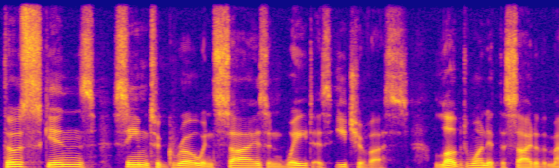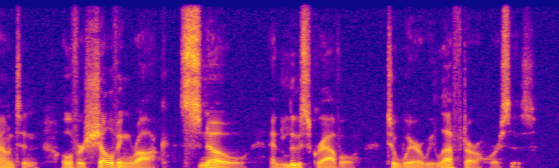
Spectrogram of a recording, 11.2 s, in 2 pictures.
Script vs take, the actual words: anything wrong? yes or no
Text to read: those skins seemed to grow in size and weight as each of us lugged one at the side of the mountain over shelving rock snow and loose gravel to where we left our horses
no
